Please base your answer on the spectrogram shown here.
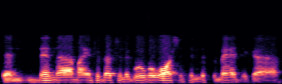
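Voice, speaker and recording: A man of about forty from New Orleans with a smooth, velvety voice, chatting casually as a musician guest in an interview. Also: a bass voice, normal speed. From New Orleans, USA. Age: around 40. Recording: thin, phone-like call audio.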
